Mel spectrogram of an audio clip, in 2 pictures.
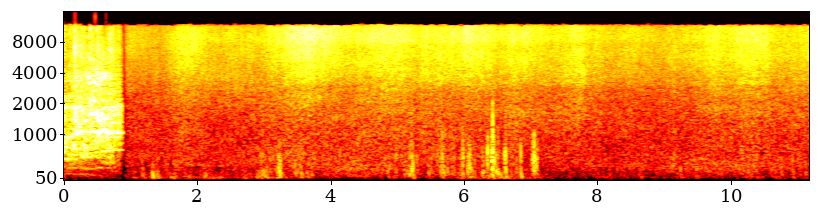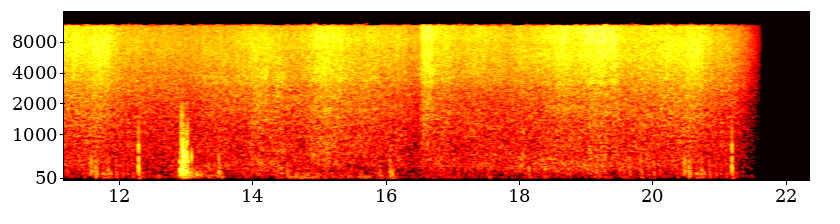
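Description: Wind blowing on the microphone over the open sea's waves, a steady rush with a few low buffeting thumps, the strongest about 13 seconds in. It cuts off just before the end. At the very start, a second of music with singing cuts off abruptly.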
